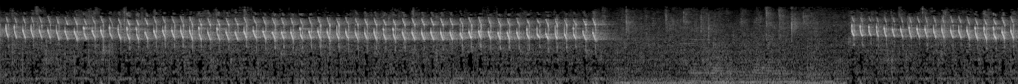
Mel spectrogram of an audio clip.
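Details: Rolling song of a cililin, sung at length: six seconds of rapid, high, rattling trill, a gap of two seconds with low background hum, then the same fast trill resumes.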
